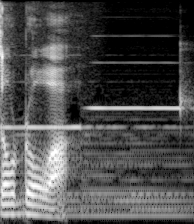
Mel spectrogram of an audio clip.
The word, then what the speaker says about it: Zorua: um the spelling but in Japanese it's zodowa so it wouldn't be the same it's pretty close I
